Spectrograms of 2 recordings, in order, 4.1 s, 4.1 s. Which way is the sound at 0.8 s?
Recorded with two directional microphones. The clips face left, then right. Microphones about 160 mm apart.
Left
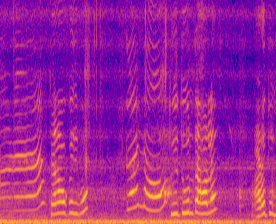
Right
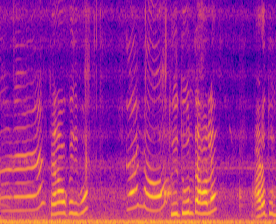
Centre (ahead or behind).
